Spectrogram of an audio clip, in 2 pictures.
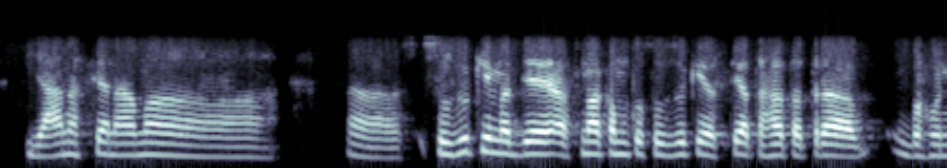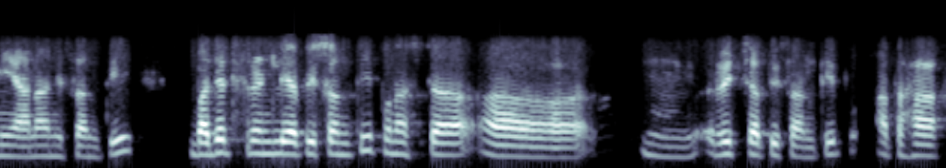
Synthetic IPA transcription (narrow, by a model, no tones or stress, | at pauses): jaːnɐsjɐnaːmɐ | sud͡ʒukimɐd̪ʱjeɐsmaːkɐmt̪usud͡zukiɐst̪iɐt̪ɐɦɐt̪ɐt̪ɾɐbɐɦunijaːnaːnisɐnt̪i | bɐd͡ʒeʈfʰɾeɳɖliɐpisɐnt̪ipunɐst͡ʃɐ | ɾit͡ʃɐpisɐnt̪iɐt̪ɐɦɐ̆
